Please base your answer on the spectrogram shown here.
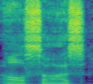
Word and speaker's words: Alsace: I was learning that in high school history, and we pronounced it Alsace, but as you said, it can have different pronunciations there.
